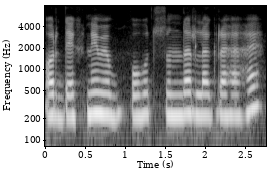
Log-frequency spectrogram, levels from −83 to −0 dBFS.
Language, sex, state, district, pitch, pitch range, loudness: Hindi, female, Jharkhand, Garhwa, 225 Hz, 220-230 Hz, -16 LUFS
